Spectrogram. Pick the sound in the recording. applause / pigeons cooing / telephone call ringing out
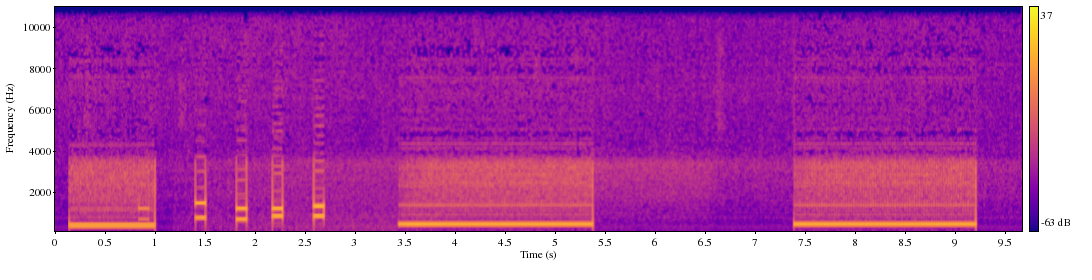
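telephone call ringing out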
